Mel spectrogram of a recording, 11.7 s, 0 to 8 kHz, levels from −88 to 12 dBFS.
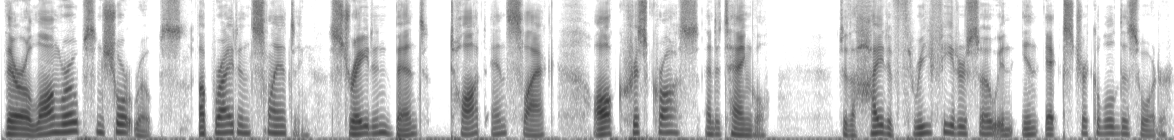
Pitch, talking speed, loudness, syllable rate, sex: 140 Hz, 170 wpm, -21 LUFS, 4.6 syllables/s, male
